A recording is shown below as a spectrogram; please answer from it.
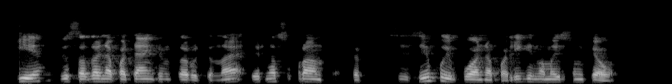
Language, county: Lithuanian, Kaunas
